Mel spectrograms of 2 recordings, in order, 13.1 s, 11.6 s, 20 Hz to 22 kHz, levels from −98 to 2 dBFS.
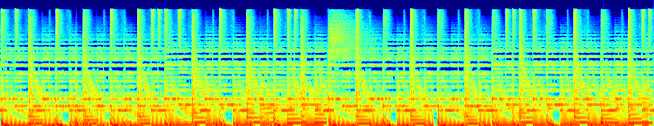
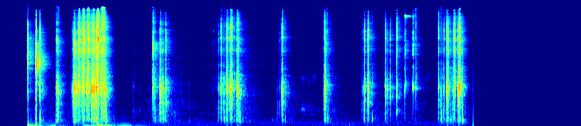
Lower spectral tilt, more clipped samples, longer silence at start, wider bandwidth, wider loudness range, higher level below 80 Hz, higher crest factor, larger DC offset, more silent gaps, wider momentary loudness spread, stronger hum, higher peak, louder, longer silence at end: first, -6 dB/octave vs 2.5 dB/octave; neither; second, 0 s vs 0.55 s; about the same, 17 kHz vs 17 kHz; second, 1 LU vs 16 LU; first, -16 dBFS vs -60 dBFS; second, 12 dB vs 30 dB; neither; neither; second, 2 LU vs 25 LU; neither; about the same, 0 dBFS vs 0 dBFS; first, -14 LUFS vs -23 LUFS; second, 0 s vs 2.35 s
